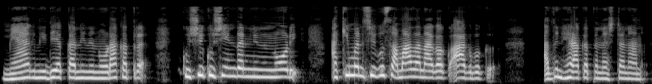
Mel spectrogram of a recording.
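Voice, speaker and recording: A woman's voice: high-pitched, quick pace, natural voice. A woman voicing a kind, earnest young village woman with a North Karnataka accent in a cartoon comedy, speaking in a consoling, pleading way. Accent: North Karnataka Kannada. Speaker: cartoon voice actor.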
